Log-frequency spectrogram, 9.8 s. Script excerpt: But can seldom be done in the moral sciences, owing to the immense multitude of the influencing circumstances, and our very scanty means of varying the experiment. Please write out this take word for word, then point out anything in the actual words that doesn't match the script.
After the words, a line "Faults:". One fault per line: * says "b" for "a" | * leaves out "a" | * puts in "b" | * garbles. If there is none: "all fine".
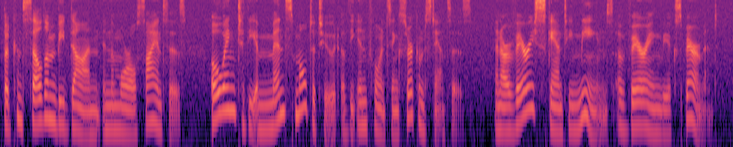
But can seldom be done in the moral sciences, owing to the immense multitude of the influencing circumstances, and our very scanty means of varying the experiment.
Faults:
all fine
